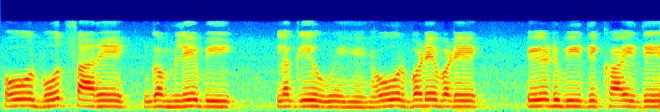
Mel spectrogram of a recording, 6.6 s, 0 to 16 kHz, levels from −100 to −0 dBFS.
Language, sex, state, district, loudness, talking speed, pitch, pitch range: Hindi, female, Haryana, Jhajjar, -14 LUFS, 135 wpm, 195 Hz, 190-205 Hz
